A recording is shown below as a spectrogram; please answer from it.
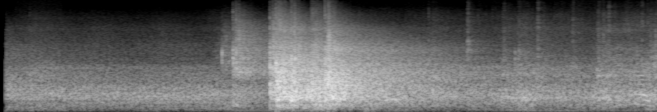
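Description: Skateboard wheels rolling on a smooth concrete floor, with a loud board clatter a little under three seconds in that fades over a second or two, then a few light clicks.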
